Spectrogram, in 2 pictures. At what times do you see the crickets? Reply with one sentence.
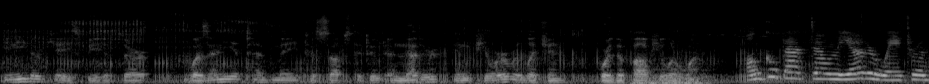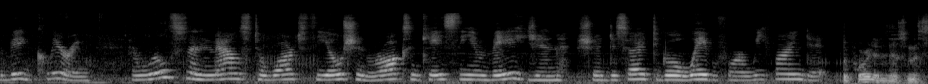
You can't hear the crickets here.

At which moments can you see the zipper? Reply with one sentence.
You can hear the zipper from 6.3 to 7.2 s.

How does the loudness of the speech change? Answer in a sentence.
The loudness of the speech goes up.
